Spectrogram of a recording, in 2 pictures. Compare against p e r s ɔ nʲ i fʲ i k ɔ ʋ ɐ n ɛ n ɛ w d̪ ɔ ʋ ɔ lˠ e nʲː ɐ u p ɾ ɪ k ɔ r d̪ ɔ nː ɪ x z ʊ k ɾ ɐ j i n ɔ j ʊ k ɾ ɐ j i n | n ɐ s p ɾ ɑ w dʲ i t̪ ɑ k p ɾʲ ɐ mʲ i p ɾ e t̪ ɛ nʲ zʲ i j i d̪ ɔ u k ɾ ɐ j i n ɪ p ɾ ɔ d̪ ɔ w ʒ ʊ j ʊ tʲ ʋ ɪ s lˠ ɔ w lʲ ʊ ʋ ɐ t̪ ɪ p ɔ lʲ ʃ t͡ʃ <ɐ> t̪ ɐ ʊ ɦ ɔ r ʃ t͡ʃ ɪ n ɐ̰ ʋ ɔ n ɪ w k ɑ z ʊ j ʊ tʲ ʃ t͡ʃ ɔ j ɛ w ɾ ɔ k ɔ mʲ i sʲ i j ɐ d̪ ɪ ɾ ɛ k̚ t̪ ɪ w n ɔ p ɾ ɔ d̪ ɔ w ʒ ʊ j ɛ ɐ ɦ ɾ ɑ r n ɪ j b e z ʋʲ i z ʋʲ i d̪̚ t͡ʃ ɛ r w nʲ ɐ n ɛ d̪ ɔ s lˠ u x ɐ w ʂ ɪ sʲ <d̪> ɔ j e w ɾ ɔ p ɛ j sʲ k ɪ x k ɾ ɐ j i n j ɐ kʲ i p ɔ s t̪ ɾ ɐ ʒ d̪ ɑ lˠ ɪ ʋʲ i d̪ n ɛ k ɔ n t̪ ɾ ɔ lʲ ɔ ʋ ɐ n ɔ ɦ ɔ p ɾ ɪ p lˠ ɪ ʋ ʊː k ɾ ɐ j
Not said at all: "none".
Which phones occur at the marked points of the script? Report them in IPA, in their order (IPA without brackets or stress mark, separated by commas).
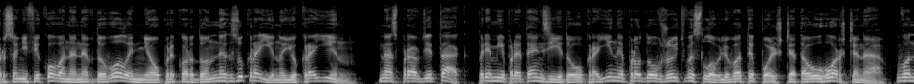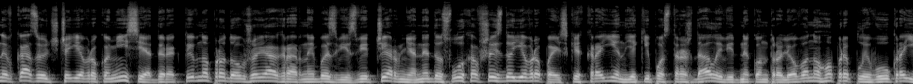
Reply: ɐ, d̪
